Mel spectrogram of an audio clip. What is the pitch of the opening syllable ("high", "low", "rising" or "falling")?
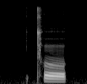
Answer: high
